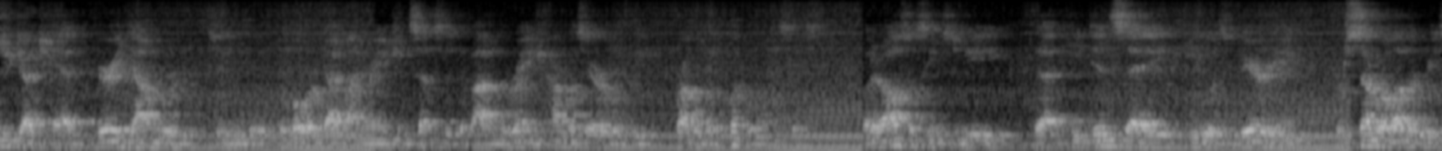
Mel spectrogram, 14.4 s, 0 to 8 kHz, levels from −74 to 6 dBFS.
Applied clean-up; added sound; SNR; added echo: none; Accelerating, revving, vroom; 10 dB; reverberation time 1.1 s.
